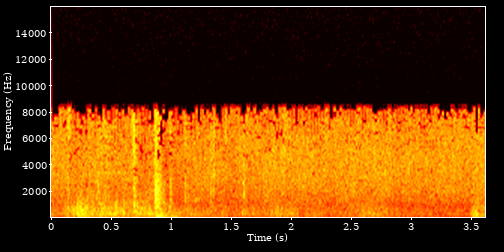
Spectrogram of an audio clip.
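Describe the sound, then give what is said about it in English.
Steady rainfall hisses throughout, with a low rumble of thunder swelling near the start and again at the end. No one speaks. “Just slip across the street behind that tree and keep an eye on the house. In the rain?”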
